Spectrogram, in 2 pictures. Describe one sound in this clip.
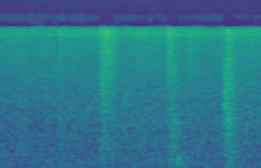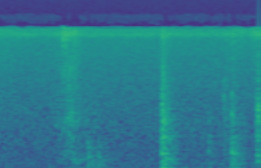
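Objects knock lightly as a man handles them at a bench.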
